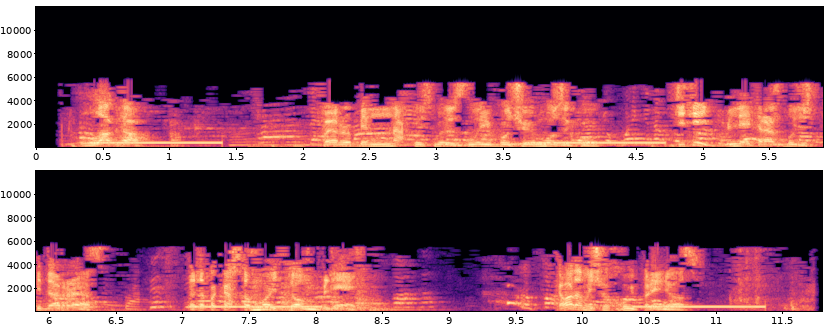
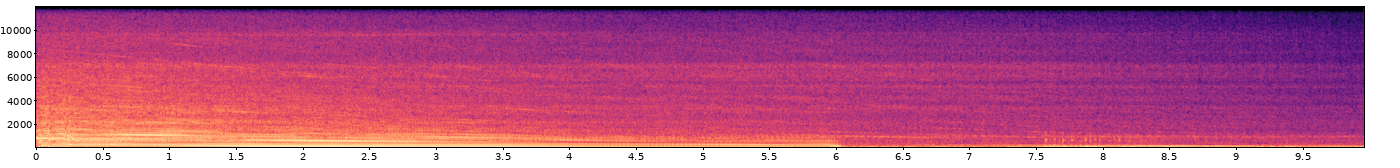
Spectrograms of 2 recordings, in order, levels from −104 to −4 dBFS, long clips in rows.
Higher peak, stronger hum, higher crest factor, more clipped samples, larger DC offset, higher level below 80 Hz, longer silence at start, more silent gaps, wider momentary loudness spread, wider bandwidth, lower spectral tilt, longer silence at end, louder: about the same, 0 dBFS vs 0 dBFS; neither; about the same, 14 dB vs 14 dB; neither; neither; second, -48 dBFS vs -24 dBFS; first, 0.2 s vs 0 s; neither; second, 12 LU vs 17 LU; second, 6 kHz vs 12 kHz; about the same, -5.5 dB/octave vs -6 dB/octave; about the same, 0.05 s vs 0 s; about the same, -13 LUFS vs -15 LUFS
